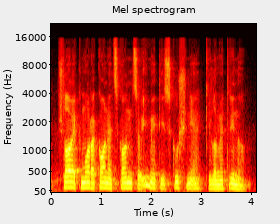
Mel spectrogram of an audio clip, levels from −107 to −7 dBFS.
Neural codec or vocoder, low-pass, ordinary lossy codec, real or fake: none; 14.4 kHz; Opus, 16 kbps; real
